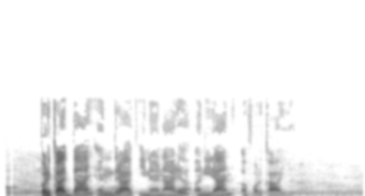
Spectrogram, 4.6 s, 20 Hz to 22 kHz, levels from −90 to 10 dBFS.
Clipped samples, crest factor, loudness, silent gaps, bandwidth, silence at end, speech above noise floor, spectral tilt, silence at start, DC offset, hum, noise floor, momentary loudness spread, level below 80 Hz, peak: under 0.1%; 24 dB; -28 LUFS; none; 11.5 kHz; 1.05 s; 30 dB; -3.5 dB/octave; 0.05 s; under 0.1%; none; -58 dBFS; 19 LU; -84 dBFS; -4 dBFS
